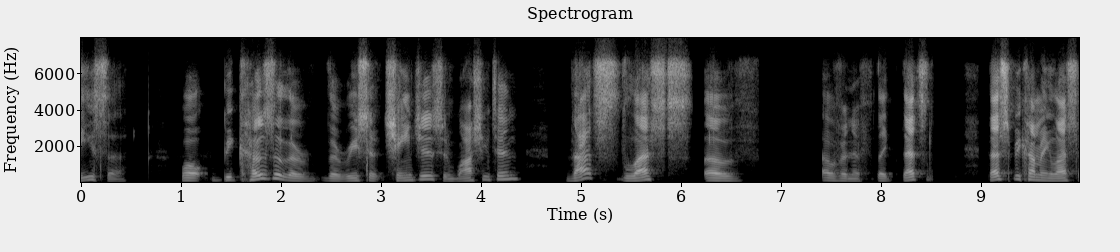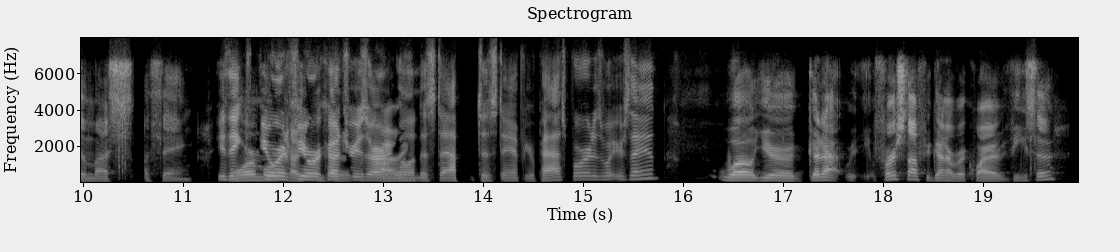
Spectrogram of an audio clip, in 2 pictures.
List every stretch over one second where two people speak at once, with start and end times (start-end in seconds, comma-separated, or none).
11.4-13.3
